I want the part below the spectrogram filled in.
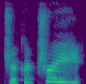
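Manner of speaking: high-pitched trick-or-treat call; high mock kid chorus; kids' trick-or-treat. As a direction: lightly imitate kids popping up to trick-or-treat. Kids pop up shouting trick-or-treat.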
